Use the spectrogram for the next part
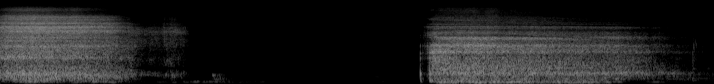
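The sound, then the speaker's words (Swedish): Slow, deliberate box breathing in through the nose: one long, loud breath, roughly two seconds of held silence, then another long, airy breath that gradually fades. No talking. “Ja, men den lilla detaljen att andas fyrkant med näsan.”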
